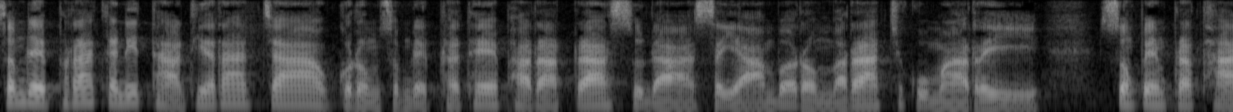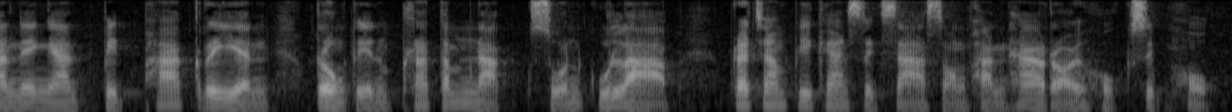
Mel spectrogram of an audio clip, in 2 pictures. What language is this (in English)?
Thai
